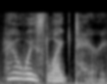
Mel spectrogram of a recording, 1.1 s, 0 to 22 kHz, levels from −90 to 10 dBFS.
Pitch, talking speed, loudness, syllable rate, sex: 220 Hz, 225 wpm, -16 LUFS, 7.5 syllables/s, female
